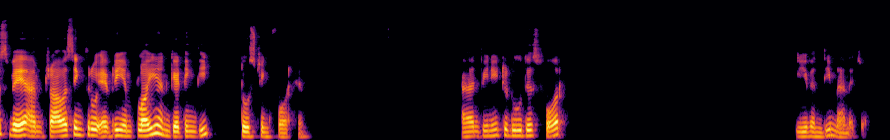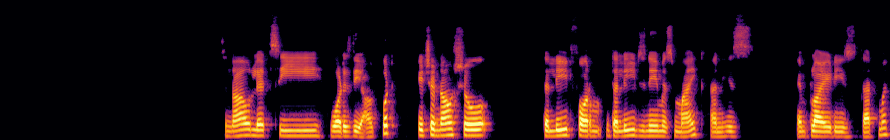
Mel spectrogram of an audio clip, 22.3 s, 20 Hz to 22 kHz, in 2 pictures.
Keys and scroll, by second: 4.9 alt+Return, 9.2 super+c, 13.0 super+c, 14.4 super+v, 14.9 super+r.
